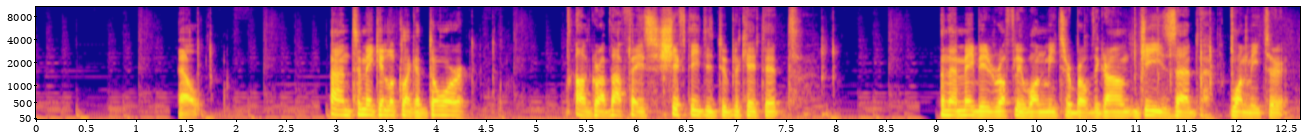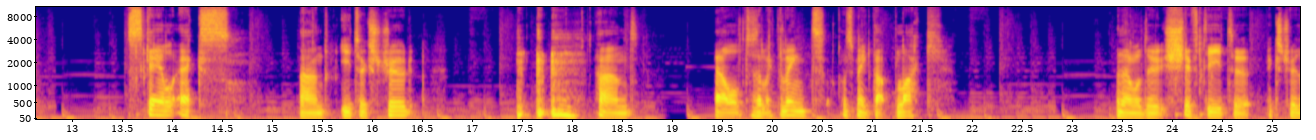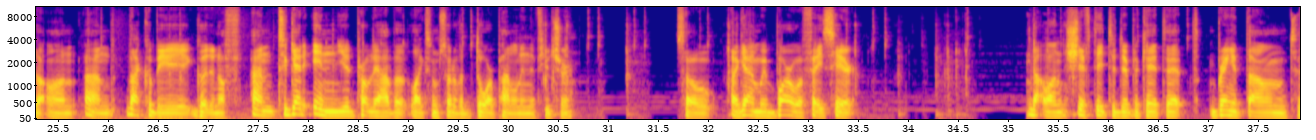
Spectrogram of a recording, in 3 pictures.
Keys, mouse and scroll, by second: 0.5 click, 1.3 l, 2.0-3.8 drag, 4.1 middle click, 4.9 click, 5.6 shift+d, 6.0 s, 7.5 s, 9.0-10.2 drag, 10.7 g, 13.3 s, 15.2 e, 17.6 click, 19.7 l, 20.6 g, 22.9 middle click, 23.7 shift+d, 26.3 Tab, 27.5 middle click, 28.0 shift+middle click, 28.4 middle click, 29.2 click, 30.2 ctrl+z, 30.5 click, 30.8 Tab, 31.0 click, 31.6 click, 31.9 Tab, 32.1 click, 33.1 Tab, 33.4 click, 33.6 Tab, 34.0 Tab, 34.2 3, 34.4 click, 35.0 shift+d, 35.3 s, 36.6-37.9 drag.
